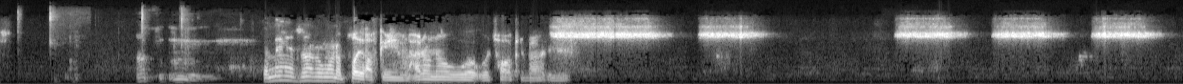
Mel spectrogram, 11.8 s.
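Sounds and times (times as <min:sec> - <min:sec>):
speech: 0:01.4 - 0:05.8
alarm going off outside: 0:05.5 - 0:07.7, 0:09.0 - 0:11.7.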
